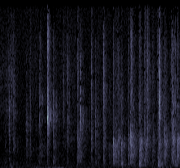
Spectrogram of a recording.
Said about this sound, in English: You don't get as many claps as I do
